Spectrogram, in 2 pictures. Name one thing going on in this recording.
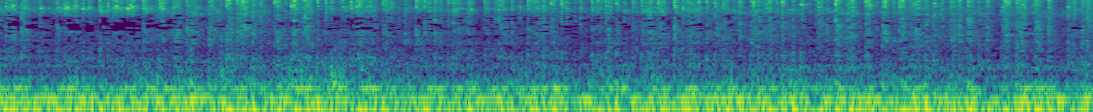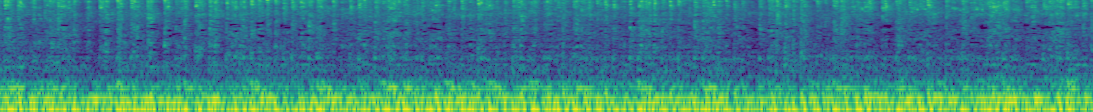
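A big engine idles with a loud, rough, rumbling lope close by.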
